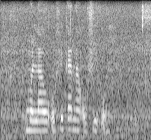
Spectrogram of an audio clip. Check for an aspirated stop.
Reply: absent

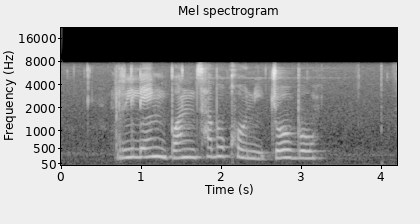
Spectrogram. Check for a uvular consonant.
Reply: present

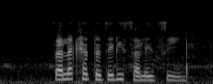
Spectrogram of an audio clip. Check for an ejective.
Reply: absent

